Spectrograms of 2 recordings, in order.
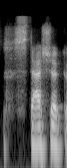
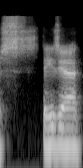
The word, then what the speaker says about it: Stasiuk: So I kind of I've got a professional one too, which is just JM underscore STASIUK. My last name is Stasiuk or Stasiak or Stasiuk. I actually don't know how to say it.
